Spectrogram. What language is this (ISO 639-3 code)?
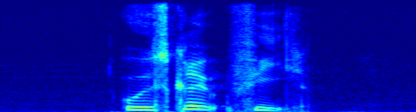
dan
